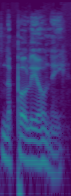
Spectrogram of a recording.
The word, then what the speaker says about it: Napoleone: And I love the way the Italians say his name. It's Napoleone, which is, I quite like that.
